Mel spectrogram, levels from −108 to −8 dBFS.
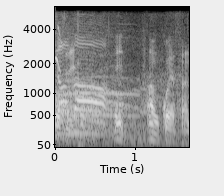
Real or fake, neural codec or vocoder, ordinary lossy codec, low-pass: real; none; AAC, 48 kbps; 5.4 kHz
